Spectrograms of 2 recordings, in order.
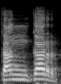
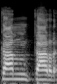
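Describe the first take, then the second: First: The nasal is a velar ng sound. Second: The nasal is a full, clear n sound. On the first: The speaker calls it right. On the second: The speaker calls it wrong.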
